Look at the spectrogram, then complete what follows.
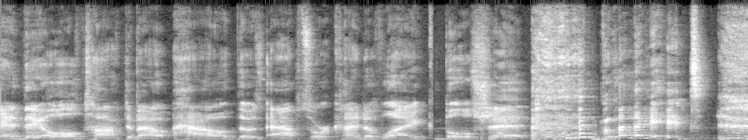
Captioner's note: laughs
